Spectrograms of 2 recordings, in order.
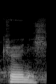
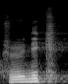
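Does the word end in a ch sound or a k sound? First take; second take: ch; k. First: The word ends in a soft ch sound. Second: The word ends in a hard k sound. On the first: This is the northern German standard. "Also norddeutsche Standarddeutsch" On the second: This is the southern German standard. "Süddeutsche Standarddeutsch, inzwischen erlaubt"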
